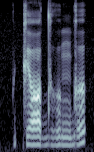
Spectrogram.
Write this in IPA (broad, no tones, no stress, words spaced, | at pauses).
kʲɔdʱuŋɡʊ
